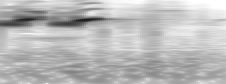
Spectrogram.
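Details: Young pair of captive saffron finches, offspring of another saffron finch, being shown by their keeper: two quick, high, sharp chirps in under half a second, then silence.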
